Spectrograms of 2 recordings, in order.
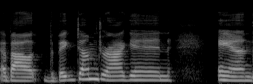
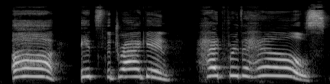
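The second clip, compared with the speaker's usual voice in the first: high, loud frightened cries; hammed-up townsfolk fleeing; panicked crowd; 11 semitones higher, 6 dB louder, slower than usual. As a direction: shriek and scatter in terror. Townsfolk flee the dragon.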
